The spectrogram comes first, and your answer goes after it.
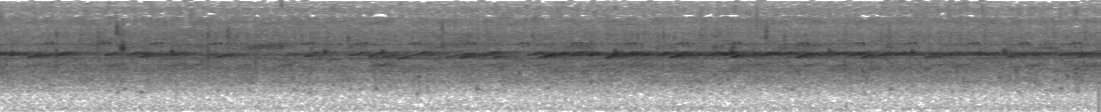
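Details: A lake at night? No: frogs at a lake give a continuous shrill trilling chorus, many voices overlapping into one unbroken band that swells slightly in the middle, with faint clicks over it.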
